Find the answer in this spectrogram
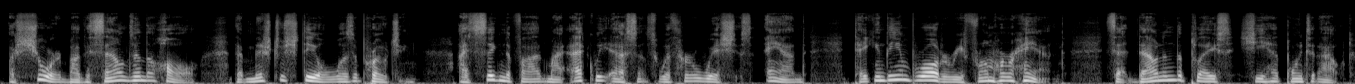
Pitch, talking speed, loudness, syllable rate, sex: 135 Hz, 155 wpm, -19 LUFS, 4.5 syllables/s, male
